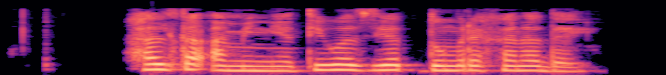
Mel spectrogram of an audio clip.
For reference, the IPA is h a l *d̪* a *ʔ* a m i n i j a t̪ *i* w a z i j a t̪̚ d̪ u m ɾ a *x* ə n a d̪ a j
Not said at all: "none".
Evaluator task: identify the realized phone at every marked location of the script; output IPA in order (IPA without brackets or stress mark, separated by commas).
t̪, ʔ, i, x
